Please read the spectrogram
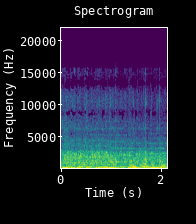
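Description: Audience applauding in a large hall, under background music with deep bass notes.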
